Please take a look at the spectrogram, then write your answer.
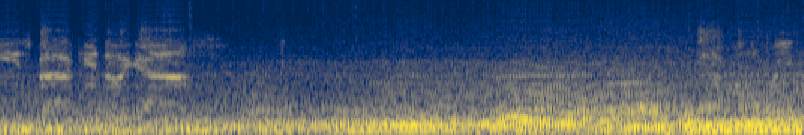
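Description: A Mercedes-AMG car on the Circuit of the Americas track accelerates as the throttle comes back in, engine note rising steadily and filling the cabin, with a person talking over it at the start.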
